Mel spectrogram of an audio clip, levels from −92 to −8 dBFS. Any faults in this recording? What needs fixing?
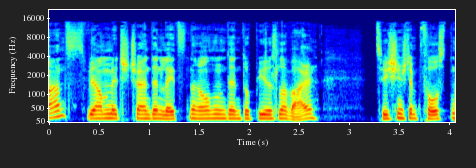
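No faults found in the speech, so nothing needs fixing.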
